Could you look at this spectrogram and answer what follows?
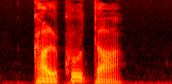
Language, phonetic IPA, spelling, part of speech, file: Polish, [kalˈkuta], Kalkuta, proper noun, Pl-Kalkuta.ogg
